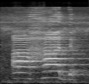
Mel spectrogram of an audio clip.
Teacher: Karena ada dal yang diwakaf pada akhir kata. Cara membacanya itu dipantulkan keras seperti ini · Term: qalqalah kubro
